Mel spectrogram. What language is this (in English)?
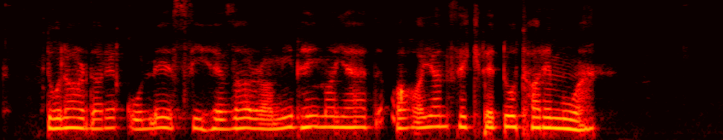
Persian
